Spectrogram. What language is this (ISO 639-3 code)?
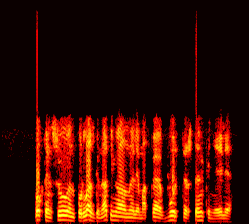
chm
